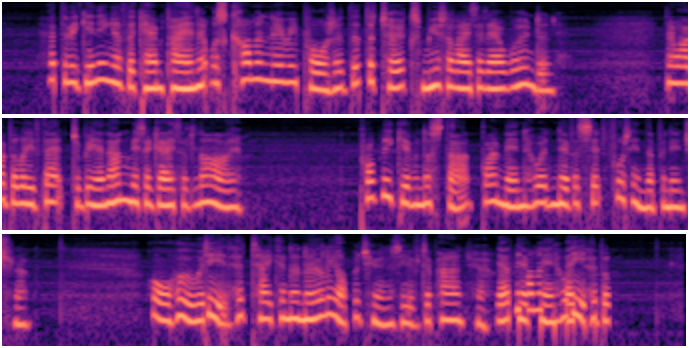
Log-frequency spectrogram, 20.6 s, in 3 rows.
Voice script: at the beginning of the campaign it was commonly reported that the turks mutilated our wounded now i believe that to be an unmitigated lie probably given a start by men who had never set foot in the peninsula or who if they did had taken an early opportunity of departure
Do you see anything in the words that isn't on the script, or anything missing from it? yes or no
yes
